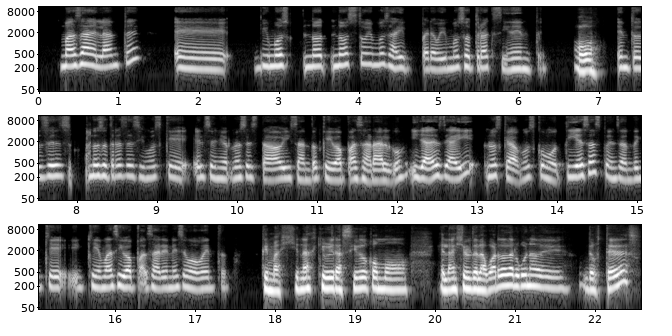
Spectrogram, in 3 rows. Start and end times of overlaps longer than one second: none

